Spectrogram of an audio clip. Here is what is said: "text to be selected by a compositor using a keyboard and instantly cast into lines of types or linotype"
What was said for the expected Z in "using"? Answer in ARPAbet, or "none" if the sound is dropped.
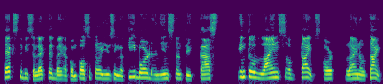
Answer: S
